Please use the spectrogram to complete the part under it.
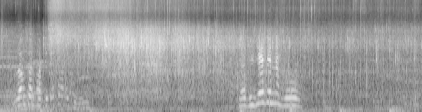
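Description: Hot oil sizzles loudly in a pan, then slowly fades.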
